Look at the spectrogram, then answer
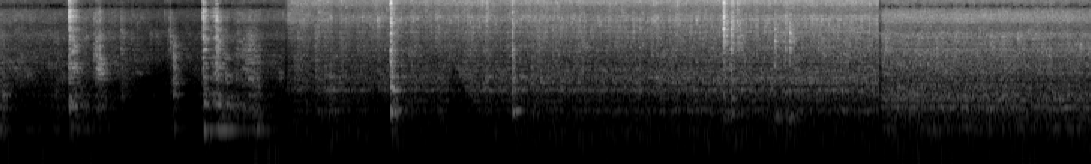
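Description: Ingredients are stirred and mixed in a frying pan for a quick starter recipe, with a spoon scraping and knocking against the pan over a steady low sizzle of frying.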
